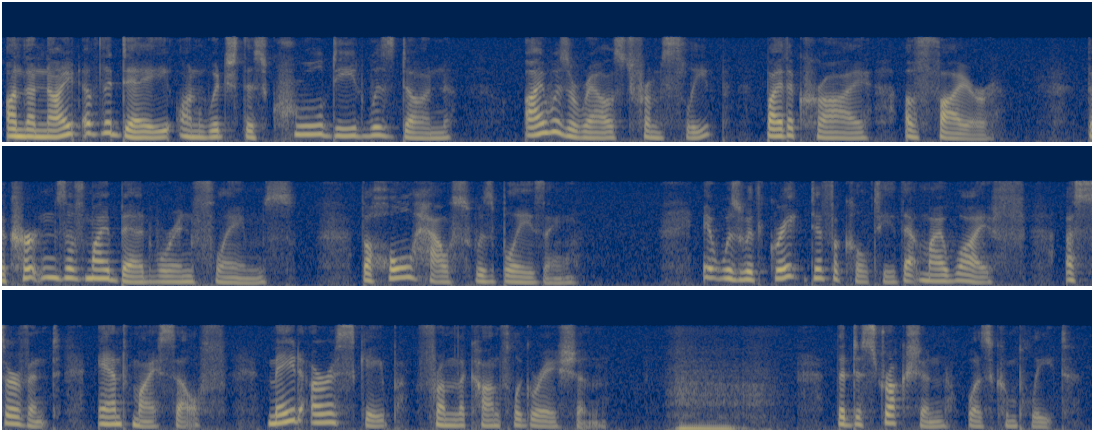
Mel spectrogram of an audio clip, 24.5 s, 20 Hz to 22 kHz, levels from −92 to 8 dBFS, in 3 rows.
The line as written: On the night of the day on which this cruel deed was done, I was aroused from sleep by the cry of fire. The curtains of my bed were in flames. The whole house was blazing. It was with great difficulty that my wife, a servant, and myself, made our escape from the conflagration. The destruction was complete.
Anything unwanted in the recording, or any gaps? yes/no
yes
